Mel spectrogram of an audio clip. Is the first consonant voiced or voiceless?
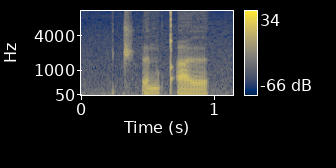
voiceless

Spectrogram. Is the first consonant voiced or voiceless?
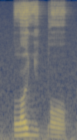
voiced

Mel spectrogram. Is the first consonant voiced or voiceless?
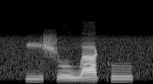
voiceless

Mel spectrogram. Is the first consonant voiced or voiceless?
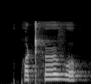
voiceless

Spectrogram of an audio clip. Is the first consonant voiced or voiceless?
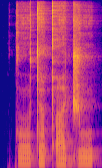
voiceless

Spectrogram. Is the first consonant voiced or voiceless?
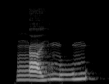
voiced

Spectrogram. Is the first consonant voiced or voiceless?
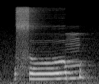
voiceless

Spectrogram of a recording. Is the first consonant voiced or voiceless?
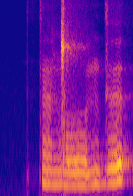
voiceless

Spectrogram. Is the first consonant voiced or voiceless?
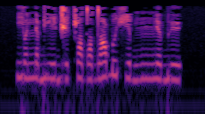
voiced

